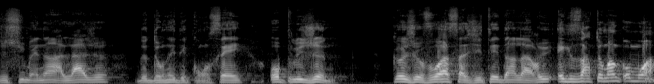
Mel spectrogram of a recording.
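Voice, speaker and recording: A man's fairly low voice with lively intonation, a moderate pace and long, frequent pauses, in a very clean recording with a silent background. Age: 60s. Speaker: politician, government minister. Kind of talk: TV interview. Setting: TV studio.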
